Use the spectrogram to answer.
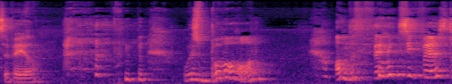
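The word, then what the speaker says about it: Savile: It's pronounced Saville.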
